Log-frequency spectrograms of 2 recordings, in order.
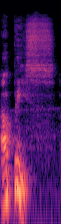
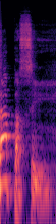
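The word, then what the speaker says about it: Appice: aathy or a piece some assholes in Shane's podcast will say uh dude you said it wrong it's a piece and some will say no it's aacy and then some will say no Vinnie calls himself Vinnie aacy Carmine calls himself GM a piece and the other guy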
